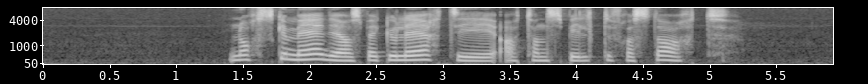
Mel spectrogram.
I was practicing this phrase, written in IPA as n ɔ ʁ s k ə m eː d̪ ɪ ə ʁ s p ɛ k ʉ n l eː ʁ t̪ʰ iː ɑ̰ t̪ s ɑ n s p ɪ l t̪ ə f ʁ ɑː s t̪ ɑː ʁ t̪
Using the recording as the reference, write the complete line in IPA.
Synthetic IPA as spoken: n ɔ ʁ s k ə m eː d̪ ɪ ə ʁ s p ɛ k ʉ l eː ʁ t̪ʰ iː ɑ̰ t̪ h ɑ n s p ɪ l t̪ ə f ʁ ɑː s t̪ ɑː ʁ t̪

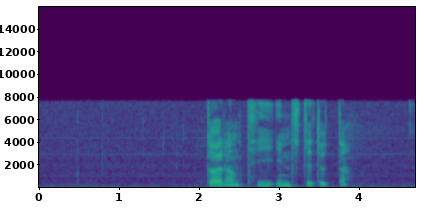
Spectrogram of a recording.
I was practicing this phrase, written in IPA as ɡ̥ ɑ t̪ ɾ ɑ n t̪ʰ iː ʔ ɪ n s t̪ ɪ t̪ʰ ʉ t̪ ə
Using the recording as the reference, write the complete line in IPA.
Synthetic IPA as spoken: ɡ̥ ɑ ɾ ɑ n t̪ʰ iː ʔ ɪ n s t̪ ɪ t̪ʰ ʉ t̪ ə

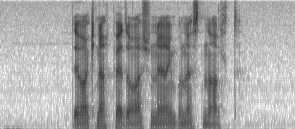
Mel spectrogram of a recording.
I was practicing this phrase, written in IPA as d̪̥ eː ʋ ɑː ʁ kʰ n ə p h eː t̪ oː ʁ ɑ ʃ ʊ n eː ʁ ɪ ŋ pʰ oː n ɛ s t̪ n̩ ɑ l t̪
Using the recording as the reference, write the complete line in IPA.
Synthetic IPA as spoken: d̪̥ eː ʋ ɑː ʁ kʰ n ɑ p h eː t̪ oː ʁ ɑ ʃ ʊ n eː ʁ ɪ ŋ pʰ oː n ɛ s t̪ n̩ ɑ l t̪

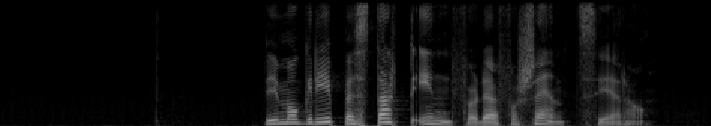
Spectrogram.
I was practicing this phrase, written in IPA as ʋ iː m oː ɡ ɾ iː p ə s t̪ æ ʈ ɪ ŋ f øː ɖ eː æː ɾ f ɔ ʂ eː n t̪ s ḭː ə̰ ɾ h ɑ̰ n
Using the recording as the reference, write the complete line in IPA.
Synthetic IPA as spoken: ʋ iː m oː ɡ ɾ iː p ə s t̪ æ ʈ ɪ n f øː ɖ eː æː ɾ f ɔ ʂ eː n t̪ s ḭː ə̰ ɾ h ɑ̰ n

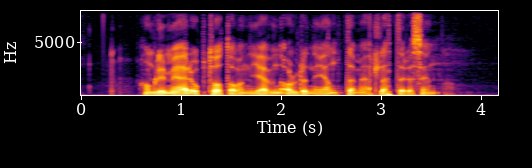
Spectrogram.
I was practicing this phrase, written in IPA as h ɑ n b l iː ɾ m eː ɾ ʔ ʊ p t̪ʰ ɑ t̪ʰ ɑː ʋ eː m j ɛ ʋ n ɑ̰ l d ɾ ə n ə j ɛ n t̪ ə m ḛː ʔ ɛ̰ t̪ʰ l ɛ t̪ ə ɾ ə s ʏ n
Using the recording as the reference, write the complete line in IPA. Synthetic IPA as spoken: h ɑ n b l iː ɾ m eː ɾ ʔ ʊ p t̪ʰ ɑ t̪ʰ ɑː ʋ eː n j ɛ ʋ n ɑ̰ l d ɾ ə n ə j ɛ n t̪ ə m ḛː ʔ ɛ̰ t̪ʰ l ɛ t̪ ə ɾ ə s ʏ n

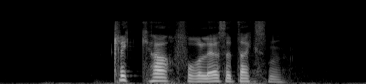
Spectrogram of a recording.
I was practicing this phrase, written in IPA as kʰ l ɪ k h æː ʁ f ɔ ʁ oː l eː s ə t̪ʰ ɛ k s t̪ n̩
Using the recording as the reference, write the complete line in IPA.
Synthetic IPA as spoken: kʰ l ɪ k h æː ʁ f ɔ ʁ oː l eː s ə t̪ʰ ɛ k s t̪ n̩

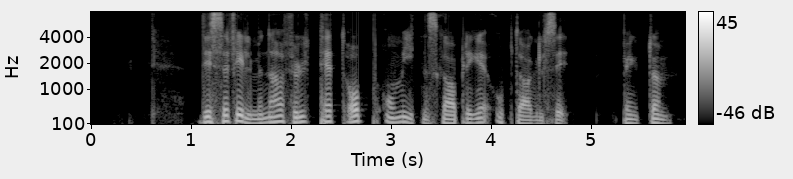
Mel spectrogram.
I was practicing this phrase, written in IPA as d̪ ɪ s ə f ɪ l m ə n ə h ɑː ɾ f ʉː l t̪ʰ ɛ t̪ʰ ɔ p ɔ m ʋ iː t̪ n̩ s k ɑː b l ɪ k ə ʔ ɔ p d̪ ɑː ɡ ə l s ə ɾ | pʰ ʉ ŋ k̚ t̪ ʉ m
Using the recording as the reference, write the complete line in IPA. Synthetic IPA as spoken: d̪ ɪ s ə f ɪ l m ə n ə h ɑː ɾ f ʉ l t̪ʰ ɛ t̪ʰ ɔ p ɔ m ʋ iː t̪ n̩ s k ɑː p l ɪ ɡ ə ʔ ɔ p d̪ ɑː ɡ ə l s ə ɾ | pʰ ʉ ŋ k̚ t̪ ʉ m

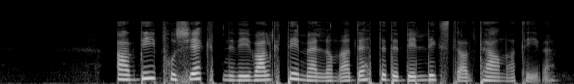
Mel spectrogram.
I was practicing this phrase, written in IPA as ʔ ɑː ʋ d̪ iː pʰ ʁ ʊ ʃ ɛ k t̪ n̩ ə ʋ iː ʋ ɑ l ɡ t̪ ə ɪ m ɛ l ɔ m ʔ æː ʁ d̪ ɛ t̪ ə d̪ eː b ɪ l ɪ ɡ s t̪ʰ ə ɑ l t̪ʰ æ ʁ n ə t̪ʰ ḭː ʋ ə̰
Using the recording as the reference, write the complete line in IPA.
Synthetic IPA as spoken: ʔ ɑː ʋ d̪ iː pʰ ʁ ʊ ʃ ɛ k t̪ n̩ ə ʋ iː ʋ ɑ l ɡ t̪ ə ɪ m ɛ l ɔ m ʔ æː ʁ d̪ ɛ t̪ ə d̪ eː b ɪ l ɪ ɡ s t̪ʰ ə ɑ l t̪ʰ æ ʁ n ɑ t̪ʰ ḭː ʋ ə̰

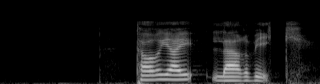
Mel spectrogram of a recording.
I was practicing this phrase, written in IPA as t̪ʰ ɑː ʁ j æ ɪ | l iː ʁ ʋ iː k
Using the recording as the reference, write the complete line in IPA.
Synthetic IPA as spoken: t̪ʰ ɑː ʁ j æ ɪ | l æː ʁ ʋ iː k

